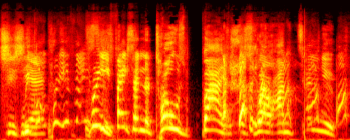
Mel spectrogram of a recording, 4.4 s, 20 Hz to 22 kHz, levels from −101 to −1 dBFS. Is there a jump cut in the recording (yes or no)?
no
